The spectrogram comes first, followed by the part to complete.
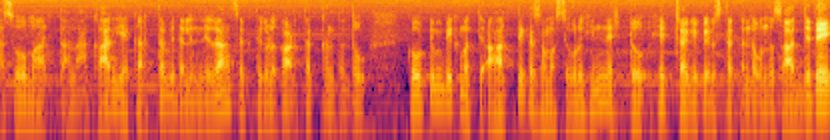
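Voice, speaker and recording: Man astrologer on tv, super low voice, calm reassuring tone, reels off predictions one after another. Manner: soothing, reassuring counsel; steady listing of predictions. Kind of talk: call-in horoscope advice.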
